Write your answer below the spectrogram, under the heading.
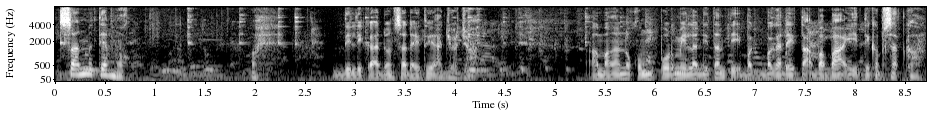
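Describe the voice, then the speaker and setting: A man's voice: low voice, animated, normal speed, pauses often. A man with an Ilocano accent playing a troubled office worker and protective older brother in a radio drama. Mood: casual, indignant.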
